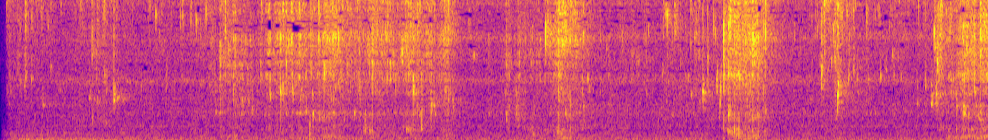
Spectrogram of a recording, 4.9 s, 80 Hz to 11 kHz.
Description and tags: This is the sound of someone drinking on a fontain on the Roc Boronat building in UPF campus of Poblenou. The background noise is due to the engine of the fontain. It was recorded at 13:30.
Recorded using Zoom H4, normalized and fade-in/fade-out added with Audacity.
drink, campus-upf, UPF-CS12, water, Roc-Boronat, fontain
